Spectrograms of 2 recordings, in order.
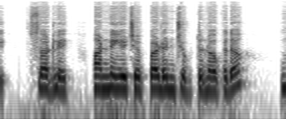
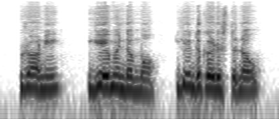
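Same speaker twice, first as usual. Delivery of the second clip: ordinary delivery, nothing marked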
